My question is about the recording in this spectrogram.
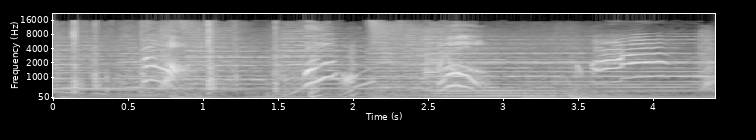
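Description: Background music under short, high, rising and falling vocal sounds from cartoon characters.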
